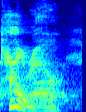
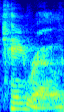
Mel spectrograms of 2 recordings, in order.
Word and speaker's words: Cairo: It's not Cairo. It's pronounced Cairo.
